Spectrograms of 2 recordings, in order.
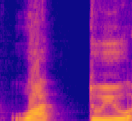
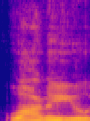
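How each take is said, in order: First: Each word is said fully and separately. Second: The words are reduced and run together. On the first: The speaker calls it wrong. "what do you 안 하고요" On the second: The speaker calls it right. "이렇게 되는 거예요"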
